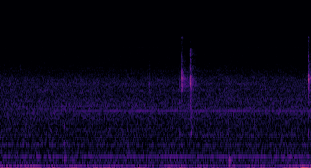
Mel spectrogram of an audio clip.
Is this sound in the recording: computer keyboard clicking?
yes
